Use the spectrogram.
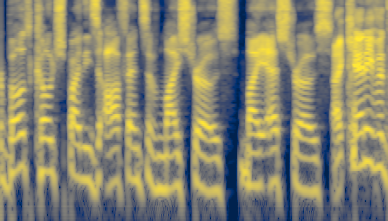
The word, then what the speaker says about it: maestro: that the the word like in American English yeah Maestro Maestro if you're speaking Italian you would say myestro but you're not you don't speak what did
